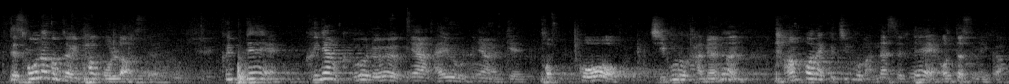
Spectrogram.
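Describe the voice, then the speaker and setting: A man in his forties, a monk giving a public lecture, lively and quizzing the audience, with acted-out dialogue. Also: sits high, background noise. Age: 40s. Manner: lively, asks the audience questions, acts out quoted dialogue. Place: temple lecture hall with audience. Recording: echoey hall, mic from far off, audience around.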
